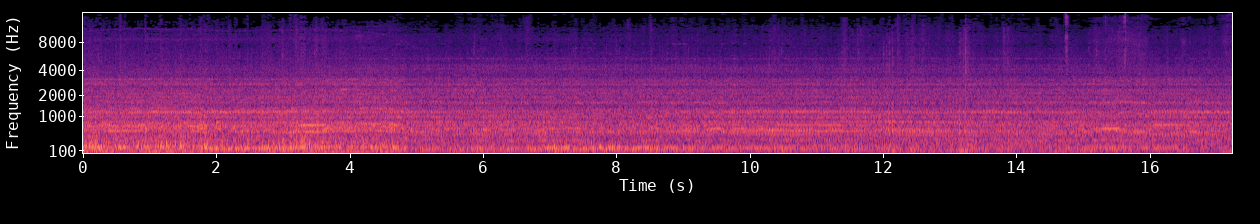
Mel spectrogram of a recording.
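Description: Caterpillar C9 ACERT diesel engine of a Neoplan AN459 articulated transit bus, heard from on board. It runs loud for about five seconds, then eases off and runs more quietly.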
